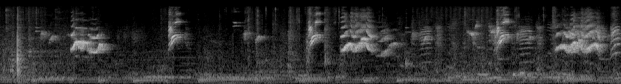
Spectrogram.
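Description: A European goldfinch sings bright, tinkling twittery bursts, high and liquid, coming roughly every second, over faint steady low tones in the background.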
